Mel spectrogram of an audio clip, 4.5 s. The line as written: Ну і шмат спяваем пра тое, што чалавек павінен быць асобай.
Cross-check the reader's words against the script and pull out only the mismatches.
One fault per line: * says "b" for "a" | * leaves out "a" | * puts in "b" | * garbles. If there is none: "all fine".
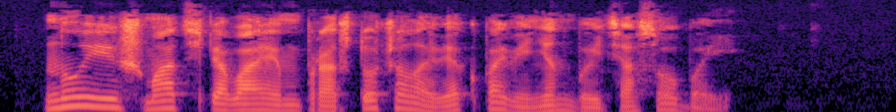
* leaves out "тое"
